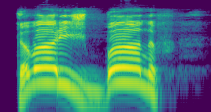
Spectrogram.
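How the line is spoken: Shouting. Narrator (Russian): кричала Клара

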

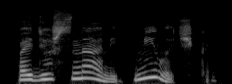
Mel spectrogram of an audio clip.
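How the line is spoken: Sugary sweet voice. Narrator (Russian): произнес коротышка самым сладким голосом

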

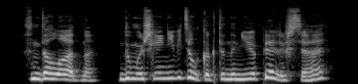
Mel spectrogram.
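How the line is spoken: Laughing. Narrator (Russian): Хохотнул Прохоров

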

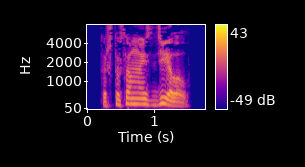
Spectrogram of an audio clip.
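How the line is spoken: Angry roar. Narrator (Russian): взревел на своего ящера

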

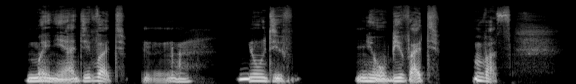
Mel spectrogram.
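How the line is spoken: Hoarse wheeze. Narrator (Russian): просипел наш полиглот

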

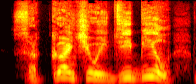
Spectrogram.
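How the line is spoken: Exclaimed. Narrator (Russian): воскликнул невидимый такс

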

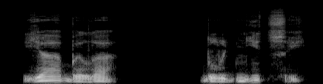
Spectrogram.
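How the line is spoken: Sobbing. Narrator (Russian): снова зарыдала

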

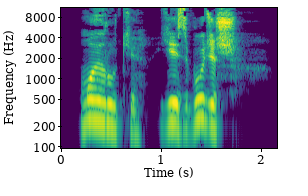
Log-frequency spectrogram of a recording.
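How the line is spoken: Heavy sigh. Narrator (Russian): мама тяжело вздохнула

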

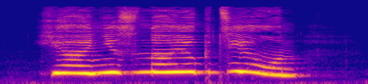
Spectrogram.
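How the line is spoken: Frightened babbling. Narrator (Russian): пролепетала я, испуганно

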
